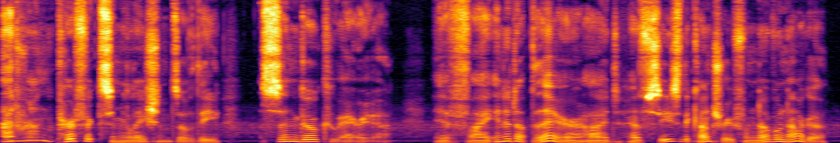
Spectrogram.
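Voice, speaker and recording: A man's voice: medium pitch, sing-song, unhurried, vocal fry, darkish tone, husky, heavily acted. A man voicing a frustrated, self-mocking young man in an audiobook, muttering and complaining. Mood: musing, boastful. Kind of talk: audiobook character reading.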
